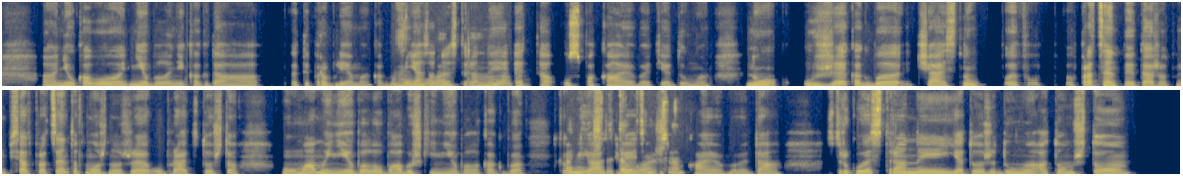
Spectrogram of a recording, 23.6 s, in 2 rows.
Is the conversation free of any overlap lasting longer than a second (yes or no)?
no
